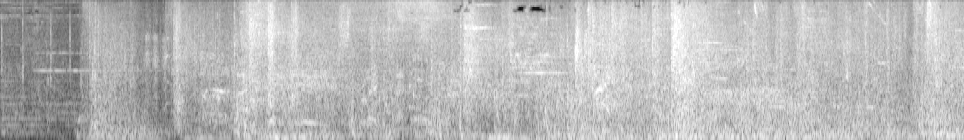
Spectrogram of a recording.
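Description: Magic blasts and spell effects crackle and boom in a busy fight.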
